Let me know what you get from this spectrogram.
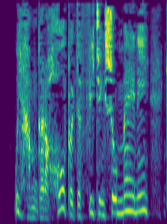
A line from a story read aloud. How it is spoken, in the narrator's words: gasped Hiccup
